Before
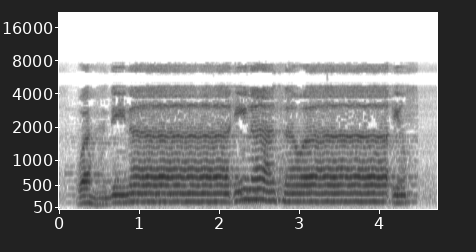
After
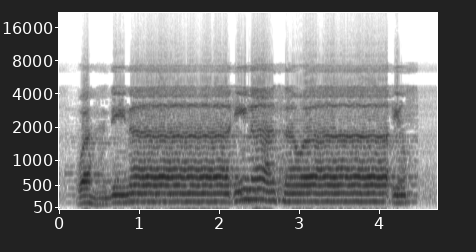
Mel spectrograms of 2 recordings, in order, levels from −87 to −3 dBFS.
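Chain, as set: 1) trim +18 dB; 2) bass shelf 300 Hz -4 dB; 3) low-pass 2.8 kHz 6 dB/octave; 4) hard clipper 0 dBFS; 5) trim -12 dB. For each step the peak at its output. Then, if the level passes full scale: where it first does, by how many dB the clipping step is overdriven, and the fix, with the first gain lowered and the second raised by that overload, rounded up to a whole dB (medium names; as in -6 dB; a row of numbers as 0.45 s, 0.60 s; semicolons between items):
+10.0 dBFS, +8.5 dBFS, +7.5 dBFS, 0.0 dBFS, -12.0 dBFS; step 1, 7.5 dB; step 1 +10 dB, step 5 -4 dB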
